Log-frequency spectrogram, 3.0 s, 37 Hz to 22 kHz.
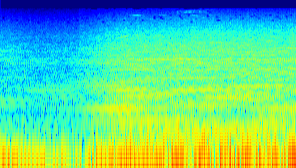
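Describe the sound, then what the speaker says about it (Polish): A car engine drones steadily with a harmonic hum, swelling louder after the first second and holding at a strong, continuous level: a Brabus 800 in the racing game Forza Horizon 4. "Dźwięk samochodu jest taki dosyć przeciętny"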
